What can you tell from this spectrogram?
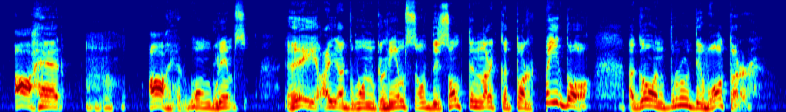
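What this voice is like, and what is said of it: Unidentifiable put-on accent. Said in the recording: “I don't even know what accent that is.”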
